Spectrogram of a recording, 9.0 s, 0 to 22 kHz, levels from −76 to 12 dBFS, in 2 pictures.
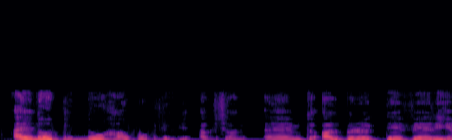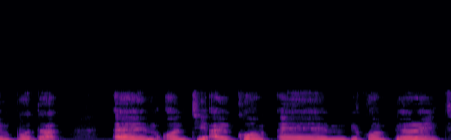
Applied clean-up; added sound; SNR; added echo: neural separator model SepFormer DNS4.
